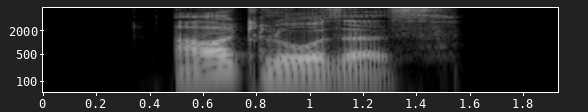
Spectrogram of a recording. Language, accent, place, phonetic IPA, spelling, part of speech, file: German, Germany, Berlin, [ˈaʁkˌloːzəs], argloses, adjective, De-argloses.ogg
- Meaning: strong/mixed nominative/accusative neuter singular of arglos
